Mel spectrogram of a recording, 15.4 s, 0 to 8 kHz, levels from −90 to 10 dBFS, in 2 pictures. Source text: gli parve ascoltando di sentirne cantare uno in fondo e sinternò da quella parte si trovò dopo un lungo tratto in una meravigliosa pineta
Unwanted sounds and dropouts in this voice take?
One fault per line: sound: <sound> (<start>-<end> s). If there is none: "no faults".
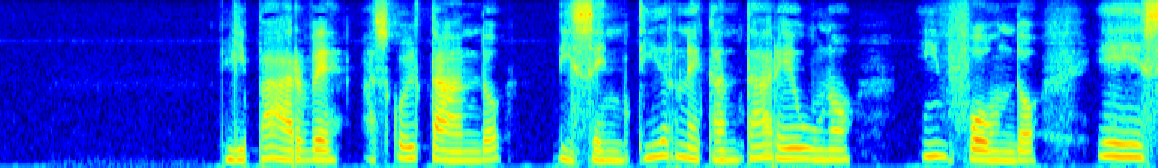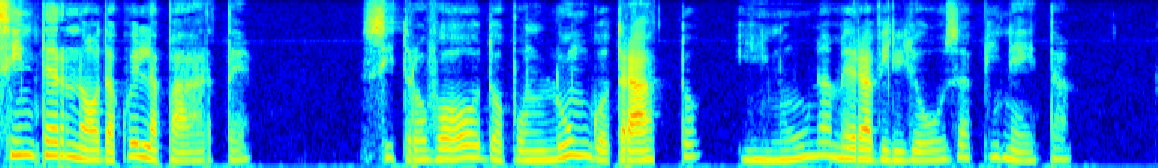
no faults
